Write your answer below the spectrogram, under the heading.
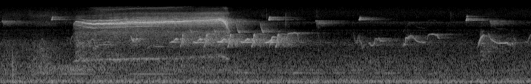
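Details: At 7am in the forest at Devil's Den Campground, two barred owl owlets are fed by their mother. One drawn-out raspy hiss of a screech lasts about a second and a half, while small birds chirp and twitter around it.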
